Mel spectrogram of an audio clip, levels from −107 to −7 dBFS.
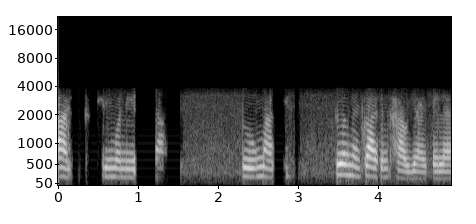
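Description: A speech clip carried throughout by the G.729 codec, with a rough, slightly synthetic texture that fits an 8 kbit/s stream. On a spectrogram, energy is confined to a narrow telephone band of roughly 300 Hz to 3.5 kHz, with nothing above and a smeared, pulse-like fine structure. From 3.97 to 4.02 s, VoIP packet loss concealed by the speech codec replaces about 30 ms of lost audio with a stretched continuation of the preceding sound that fades. The waveform shows a stretch decaying in amplitude, and weak, distorted frames as the decoder recovers.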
